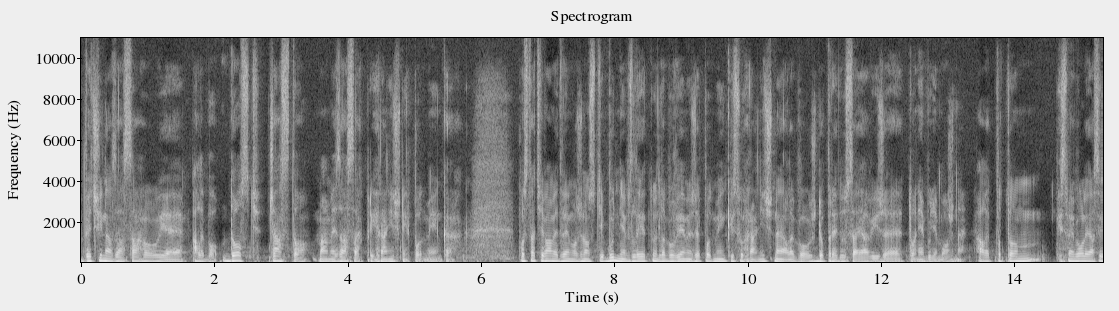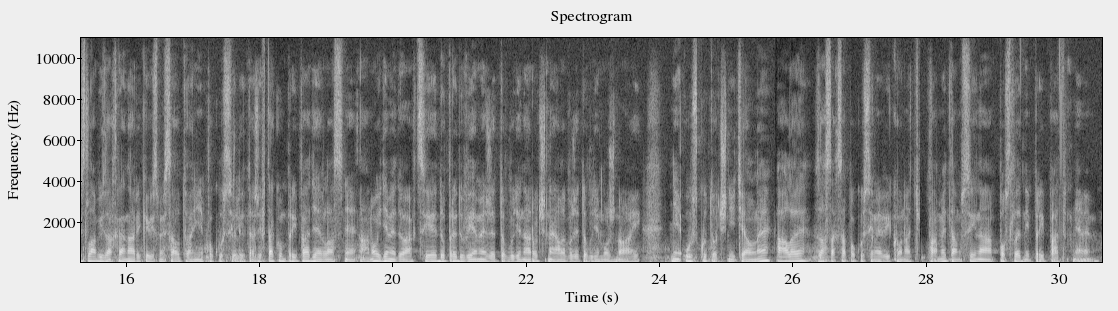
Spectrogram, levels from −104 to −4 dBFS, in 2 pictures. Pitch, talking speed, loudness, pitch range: 100 Hz, 160 wpm, -22 LUFS, 95-110 Hz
